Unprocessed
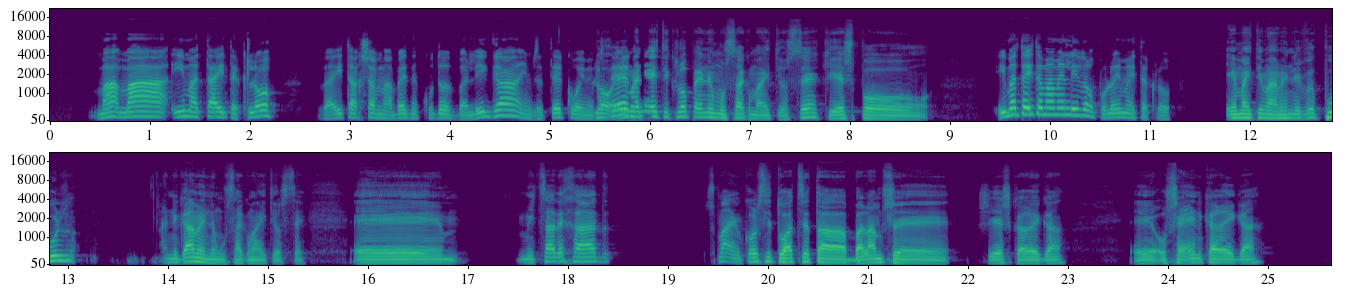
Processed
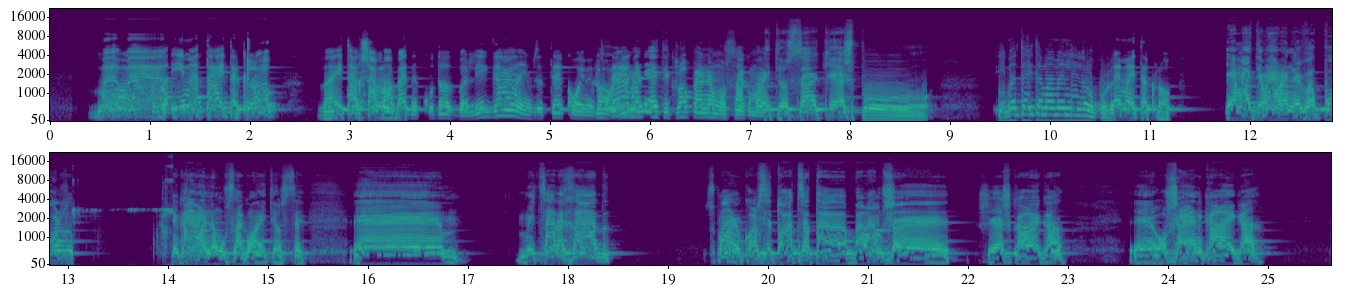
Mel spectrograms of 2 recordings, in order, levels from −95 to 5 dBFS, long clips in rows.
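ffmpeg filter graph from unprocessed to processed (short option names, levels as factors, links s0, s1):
-filter_complex "[0:a]asettb=1/sr,asplit=3[s0][s1][s2];[s0]atrim=end=3.564[s3];[s1]atrim=start=3.56:end=7.15,asetpts=PTS-STARTPTS,afade=t=in:d=0.004:c=qsin,afade=t=out:st=3.586:d=0.004:c=qsin,flanger=delay=4.7:depth=1.8:regen=-63:speed=1.2:shape=sinusoidal,highpass=560,lowpass=3500[s4];[s2]atrim=start=7.146[s5];[s3][s4]acrossfade=d=0.004:c1=hsin:c2=qsin[s6];[s6][s5]acrossfade=d=0.004:c1=qsin:c2=hsin,asettb=1/sr,asplit=3[s7][s8][s9];[s7]atrim=end=8.124[s10];[s8]atrim=start=8.12:end=10.65,asetpts=PTS-STARTPTS,afade=t=in:d=0.004:c=qsin,afade=t=out:st=2.526:d=0.004:c=qsin,acompressor=threshold=0.0126:ratio=16:attack=3.2:release=140:knee=1:detection=peak,aeval=exprs='(tanh(112*val(0)+0.45)-tanh(0.45))/112':c=same[s11];[s9]atrim=start=10.646[s12];[s10][s11]acrossfade=d=0.004:c1=hsin:c2=qsin[s13];[s13][s12]acrossfade=d=0.004:c1=qsin:c2=hsin,asettb=1/sr,asplit=3[s14][s15][s16];[s14]atrim=end=13.044[s17];[s15]atrim=start=13.04:end=14.05,asetpts=PTS-STARTPTS,afade=t=in:d=0.004:c=qsin,afade=t=out:st=1.006:d=0.004:c=qsin,lowpass=f=2500:t=q:w=0.5098,lowpass=f=2500:t=q:w=0.6013,lowpass=f=2500:t=q:w=0.9,lowpass=f=2500:t=q:w=2.563,afreqshift=-2900,aeval=exprs='(tanh(158*val(0)+0.05)-tanh(0.05))/158':c=same,asplit=2[s18][s19];[s19]adelay=48,volume=0.211[s20];[s18][s20]amix=inputs=2:normalize=0,atrim=end_sample=44541[s21];[s16]atrim=start=14.046[s22];[s17][s21]acrossfade=d=0.004:c1=hsin:c2=qsin[s23];[s23][s22]acrossfade=d=0.004:c1=qsin:c2=hsin,bandreject=f=429:t=h:w=4,bandreject=f=858:t=h:w=4,bandreject=f=1287:t=h:w=4,bandreject=f=1716:t=h:w=4,bandreject=f=2145:t=h:w=4,bandreject=f=2574:t=h:w=4,afftfilt=real='re*lt(hypot(re,im),0.0447)':imag='im*lt(hypot(re,im),0.0447)':win_size=1024:overlap=0.75,equalizer=f=530:w=0.72:g=14.5,volume=1.41"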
